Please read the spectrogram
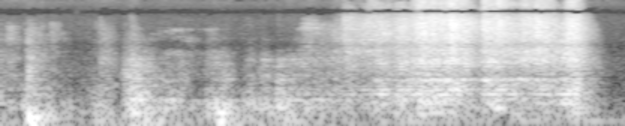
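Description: Faint household sounds from out of view: a few light knocks, then a steady hiss for about two seconds that stops suddenly near the end.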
